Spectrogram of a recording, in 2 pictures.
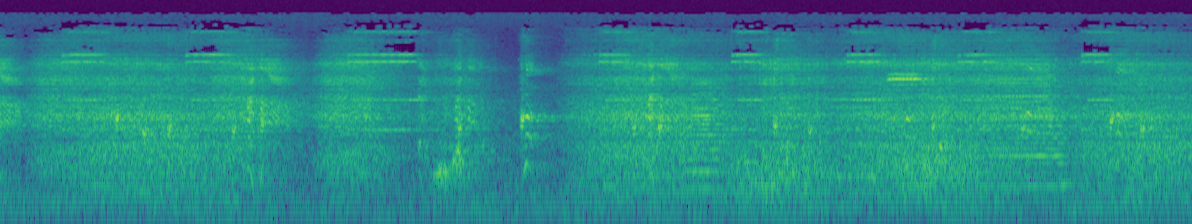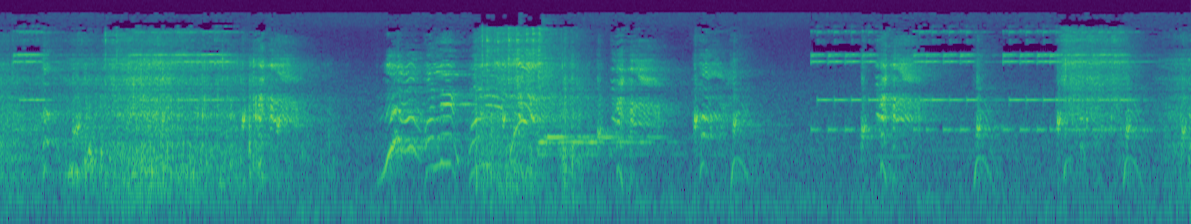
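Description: Upbeat game music with chimes and whooshes plays from a small phone speaker.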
